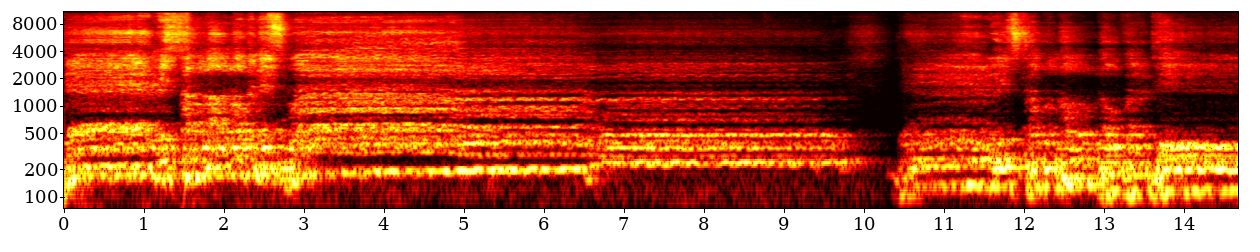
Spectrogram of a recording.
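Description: Recorded choir singing a slow spiritual in long, sustained chords, with a brief break between phrases about ten seconds in.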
